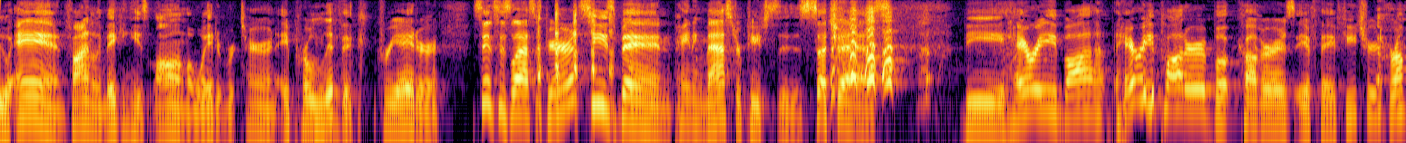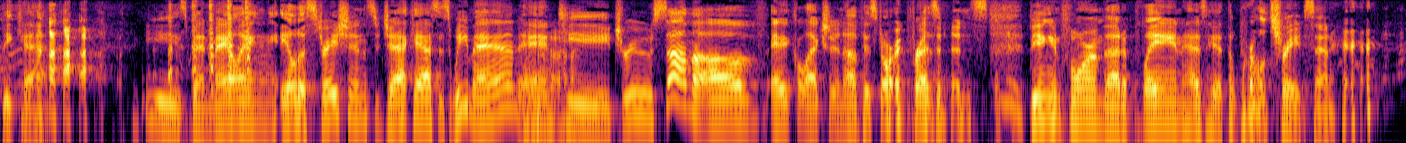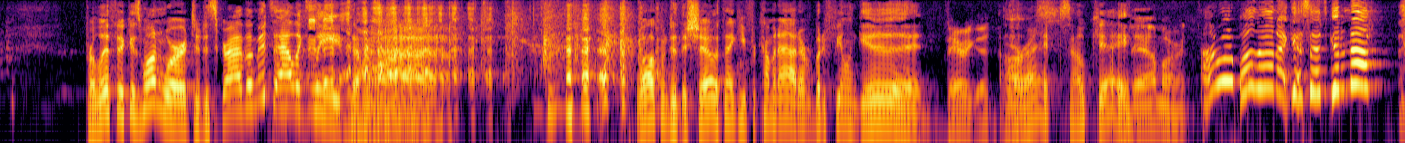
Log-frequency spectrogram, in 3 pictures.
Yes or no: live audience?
yes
